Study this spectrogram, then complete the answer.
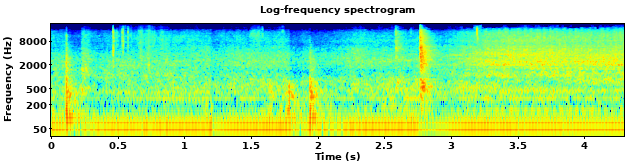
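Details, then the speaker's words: Cheap 360,000 km race car with leaking frost plug reportedly behind the power steering pump: after handling clunks, engine settles into steady even idle, no knocking or misfire; runs fine. "But as you can hear, she runs mint as. I didn't even start that properly."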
